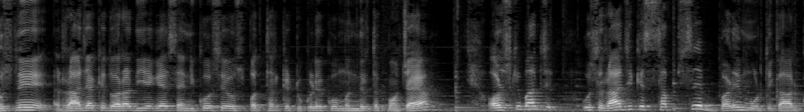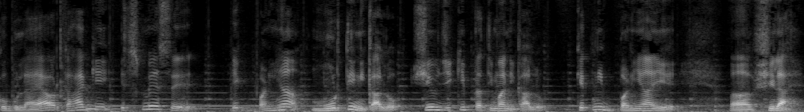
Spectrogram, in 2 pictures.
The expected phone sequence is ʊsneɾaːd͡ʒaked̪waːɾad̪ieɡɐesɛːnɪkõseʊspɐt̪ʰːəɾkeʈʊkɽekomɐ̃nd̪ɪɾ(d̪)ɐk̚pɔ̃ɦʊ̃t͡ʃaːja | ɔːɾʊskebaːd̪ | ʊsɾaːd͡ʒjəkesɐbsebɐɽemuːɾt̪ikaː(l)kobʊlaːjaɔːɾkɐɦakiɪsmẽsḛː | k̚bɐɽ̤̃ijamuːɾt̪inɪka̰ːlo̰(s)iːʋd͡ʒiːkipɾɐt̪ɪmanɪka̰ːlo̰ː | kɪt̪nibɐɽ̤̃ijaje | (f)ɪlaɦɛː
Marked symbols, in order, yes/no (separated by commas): no, no, no, no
